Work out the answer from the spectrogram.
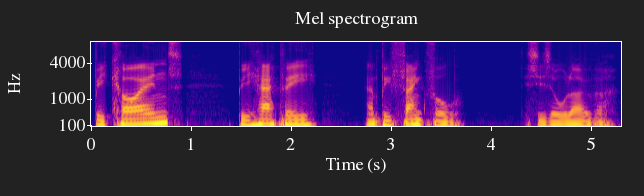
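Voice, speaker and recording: A man's voice: lowish voice, lively intonation, slow, a little mellow, clear, resonant tone, no echo, studio quality. A man reading scripted storybook narration as the narrator of a comic tale.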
